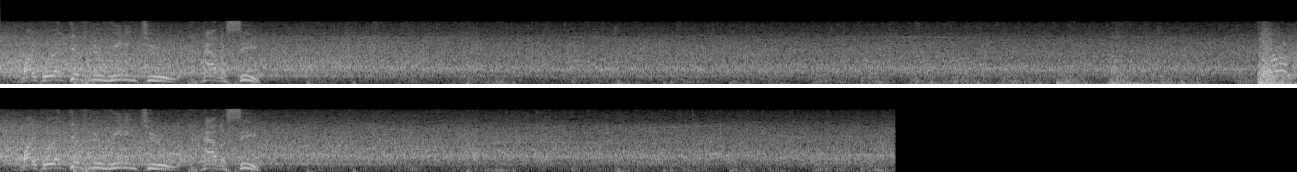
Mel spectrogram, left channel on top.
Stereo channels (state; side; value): drops out; right; at 9.0 s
